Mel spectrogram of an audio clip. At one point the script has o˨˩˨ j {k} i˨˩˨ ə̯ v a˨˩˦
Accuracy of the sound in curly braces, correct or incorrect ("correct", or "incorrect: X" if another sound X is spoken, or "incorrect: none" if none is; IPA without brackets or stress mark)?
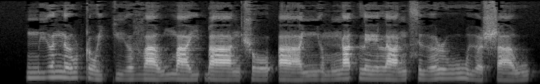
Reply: correct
